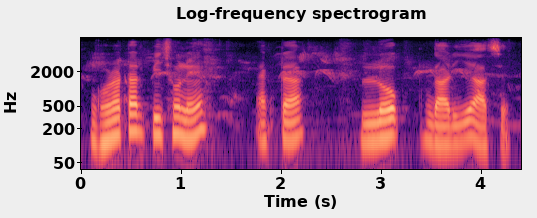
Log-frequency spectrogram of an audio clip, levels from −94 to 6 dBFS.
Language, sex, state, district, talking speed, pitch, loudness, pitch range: Bengali, male, West Bengal, Cooch Behar, 80 wpm, 135 Hz, -17 LUFS, 120-155 Hz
